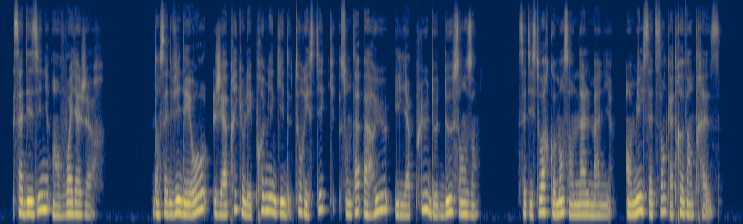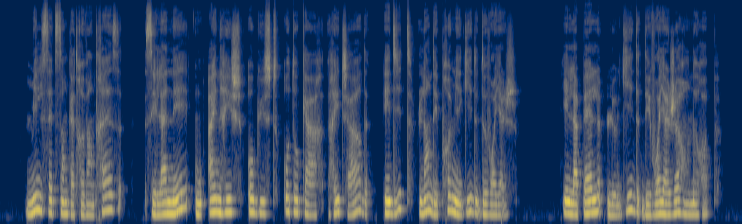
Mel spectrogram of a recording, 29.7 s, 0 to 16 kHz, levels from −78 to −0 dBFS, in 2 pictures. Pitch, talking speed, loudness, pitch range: 190 Hz, 105 wpm, -19 LUFS, 175-210 Hz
